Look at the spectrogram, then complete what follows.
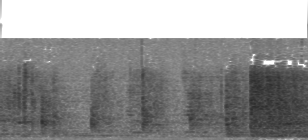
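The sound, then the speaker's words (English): A heavy iron door on the way to a police booking desk clanks and thuds several times at uneven intervals as officers bring a suspect through, then slams shut with a louder final bang that rings on. “Through the big iron door sign.”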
